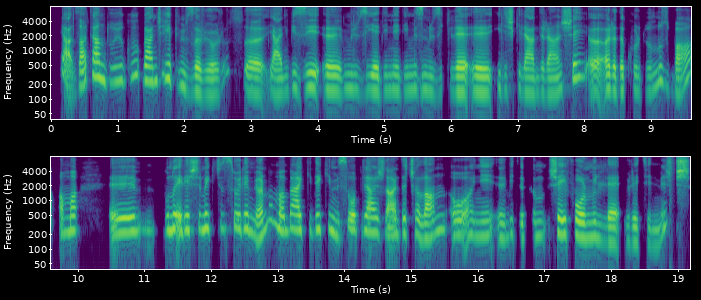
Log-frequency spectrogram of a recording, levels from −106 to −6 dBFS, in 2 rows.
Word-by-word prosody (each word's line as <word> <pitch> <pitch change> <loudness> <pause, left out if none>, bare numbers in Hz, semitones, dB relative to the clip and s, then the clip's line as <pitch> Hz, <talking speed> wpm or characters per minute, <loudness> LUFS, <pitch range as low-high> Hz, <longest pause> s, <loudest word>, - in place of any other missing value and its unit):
Ya, - - +2
zaten 285 -6 +3
duygu, 240 +7 -8
bence 240 +4 +1
hepimiz 190 - -4
arıyoruz. 135 - -3
Iıı, 140 -3 +1
yani, 135 +1 -3
bizi, 170 -1 +6
eee, 155 -4 +1
müziğe 155 -2 -1
dinlediğimiz 155 0 -3
müzikle, 145 0 0
eee, 145 -1 +2
ilişkilendiren, 140 -4 -4
şey, 265 +11 0
ııı, - - -11 0.2
arada 155 -1 +1
kurduğumuz 155 - -10
bağ. 135 0 -1
Ama, 240 +2 0 0.5
eee, 220 +2 +4 0.4
bunu 245 +1 +3
eleştirmek 250 +2 +2
için 265 0 -13
söylemiyorum 260 - 0
ama 260 -11 -1
belki 250 -2 +2
de 255 +1 0
kimisi 230 -8 +3
o 255 - +4
plajlarda 220 -3 +2
çalan, 205 +6 0
o, 195 +1 0
hani, 185 -1 -6
eee, 170 0 -8
birtakım 185 -1 -11
şey 210 -2 +4
formülle 175 -7 +2
üretilmiş, 145 - +1
180 Hz, 125 wpm, -28 LUFS, 150-240 Hz, 0.5 s, bizi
